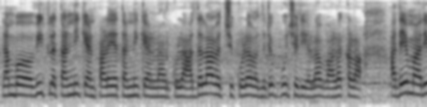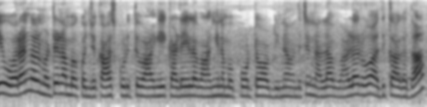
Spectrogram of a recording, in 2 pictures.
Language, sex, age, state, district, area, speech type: Tamil, female, 30-45, Tamil Nadu, Perambalur, rural, spontaneous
